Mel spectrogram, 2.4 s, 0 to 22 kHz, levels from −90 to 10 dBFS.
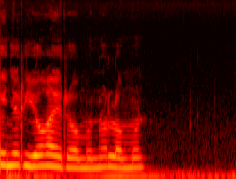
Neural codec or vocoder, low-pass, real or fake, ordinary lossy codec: none; none; real; none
